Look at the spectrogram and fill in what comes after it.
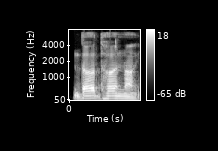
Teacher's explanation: द, ध, न ये दाँत की सहायता से बोले जाते हैं, इनको दंतय हम कहते हैं।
